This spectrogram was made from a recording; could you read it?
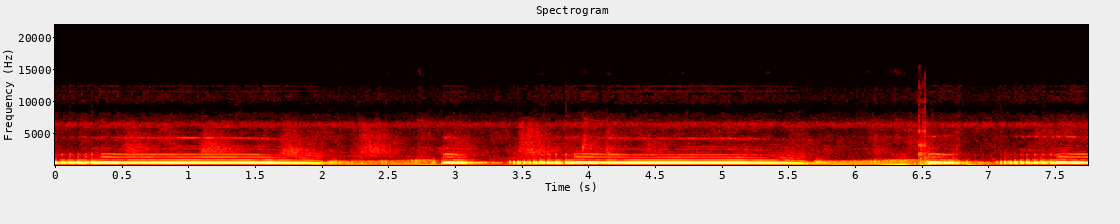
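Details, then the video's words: Barbary dove in long 'pelung panjang' calling, played as a lure for other doves: two long steady low coos with rolled openings and falling endings, short gravelly notes between them, and a third call starting at the end. "SUARA PUTER PELUNG PANJANG JOSS . PANCINGAN SUARA PUTER GACOR DORRR JERNIH"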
